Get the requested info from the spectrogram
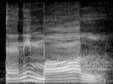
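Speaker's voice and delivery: एनिमल stretched into "eni-MAAL"; एनिमल very slow, as "eni-maal"; deliberate mispronunciation. Shown as a demonstration. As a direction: drag out a long aa at the end of एनिमल. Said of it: "इसका उच्चारण करके बताना".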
